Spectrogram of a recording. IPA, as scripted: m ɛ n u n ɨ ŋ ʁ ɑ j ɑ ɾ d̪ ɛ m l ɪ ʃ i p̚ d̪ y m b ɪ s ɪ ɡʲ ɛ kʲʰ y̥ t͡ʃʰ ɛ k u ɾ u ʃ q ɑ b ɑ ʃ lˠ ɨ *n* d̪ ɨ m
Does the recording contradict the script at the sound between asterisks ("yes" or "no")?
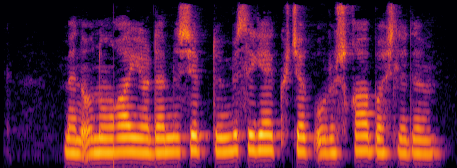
yes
